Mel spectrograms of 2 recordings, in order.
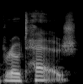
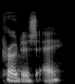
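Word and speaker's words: protégé: no, I was reading this article and I kept saying in my head brotege. And then Right, like protege. in parentheses in the article it was like pronounced as like protege.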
